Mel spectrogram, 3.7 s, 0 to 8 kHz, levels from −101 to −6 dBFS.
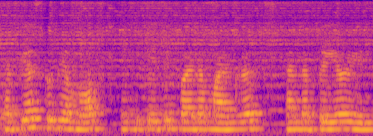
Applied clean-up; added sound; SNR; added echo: none; Screech; 12 dB; reverberation time 0.2 s.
